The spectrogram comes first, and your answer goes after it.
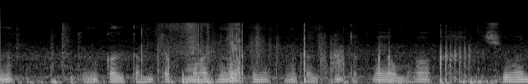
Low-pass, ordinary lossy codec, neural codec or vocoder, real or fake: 7.2 kHz; Opus, 64 kbps; none; real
